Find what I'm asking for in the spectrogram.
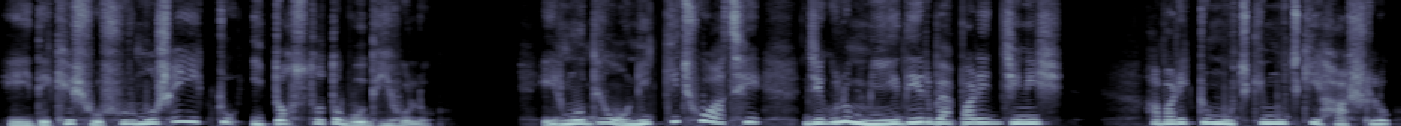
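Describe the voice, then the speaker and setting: A woman's voice: on the high side, animated, moderate pace, warm tone, dry recording, clean studio sound. A woman narrating a story informally and dramatically, as a storyteller.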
